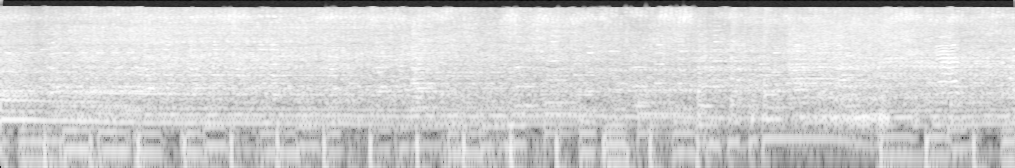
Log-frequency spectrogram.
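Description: Dune buggy engine running steadily as it drives, with wind rushing over the microphone.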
